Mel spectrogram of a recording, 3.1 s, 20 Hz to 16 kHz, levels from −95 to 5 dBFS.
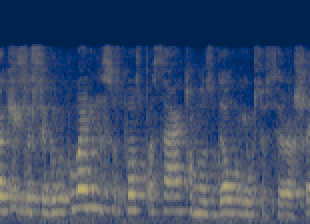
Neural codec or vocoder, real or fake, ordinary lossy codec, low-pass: codec, 16 kHz, 4 kbps, X-Codec, HuBERT features, trained on LibriSpeech; fake; MP3, 64 kbps; 7.2 kHz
